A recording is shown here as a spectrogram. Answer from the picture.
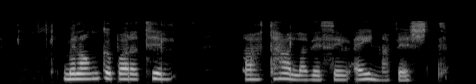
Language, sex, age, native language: Icelandic, female, 11, Icelandic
